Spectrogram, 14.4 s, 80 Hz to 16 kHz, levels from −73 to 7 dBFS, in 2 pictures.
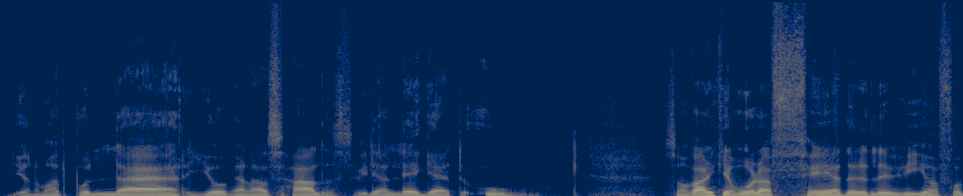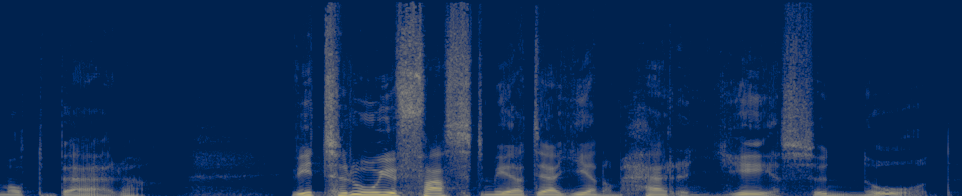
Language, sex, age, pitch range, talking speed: Swedish, male, 60-79, 105-155 Hz, 125 wpm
